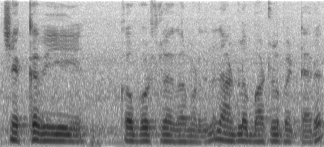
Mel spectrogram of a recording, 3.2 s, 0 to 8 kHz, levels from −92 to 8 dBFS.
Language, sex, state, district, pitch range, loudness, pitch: Telugu, male, Telangana, Hyderabad, 125-135 Hz, -17 LUFS, 130 Hz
